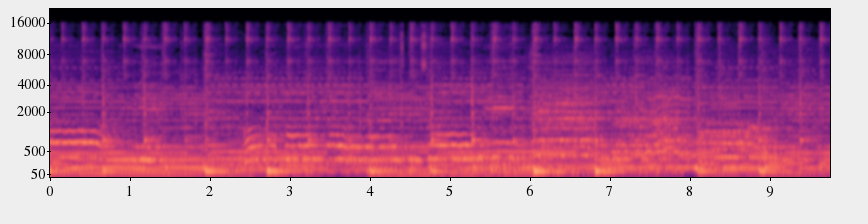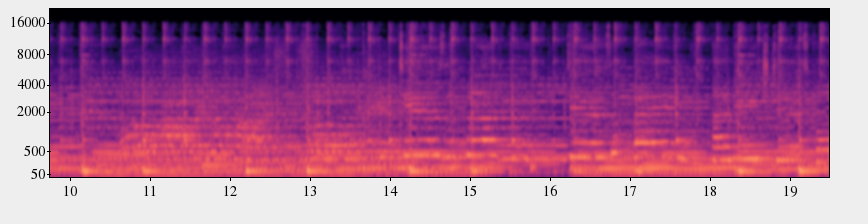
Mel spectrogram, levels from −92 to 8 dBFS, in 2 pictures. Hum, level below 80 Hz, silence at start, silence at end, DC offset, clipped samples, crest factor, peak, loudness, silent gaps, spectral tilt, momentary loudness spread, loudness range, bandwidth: none; -38 dBFS; 0 s; 0 s; under 0.1%; under 0.1%; 16 dB; -6 dBFS; -23 LUFS; none; -6 dB/octave; 4 LU; 2 LU; 16.5 kHz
